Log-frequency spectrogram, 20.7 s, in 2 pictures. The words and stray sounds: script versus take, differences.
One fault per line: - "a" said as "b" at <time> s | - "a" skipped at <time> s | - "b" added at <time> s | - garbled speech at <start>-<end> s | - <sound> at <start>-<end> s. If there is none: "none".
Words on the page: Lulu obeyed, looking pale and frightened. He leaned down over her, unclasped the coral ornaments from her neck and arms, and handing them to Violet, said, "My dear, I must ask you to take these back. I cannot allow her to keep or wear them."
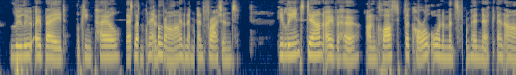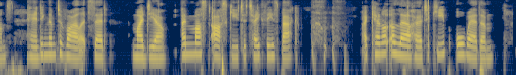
- garbled speech at 2.5-3.9 s
- dropout at 9.3-9.3 s
- "and" skipped at 10.6 s
- cough at 16.5-17.3 s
